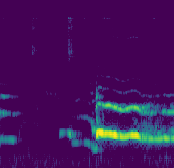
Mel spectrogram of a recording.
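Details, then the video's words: Puppy howling at a loud passing helicopter: a short tone, a pause, then a steady, drawn-out howl holding one pitch, clean and smooth, indoors. "The Puppy Howls And Barks At Helicopter"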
